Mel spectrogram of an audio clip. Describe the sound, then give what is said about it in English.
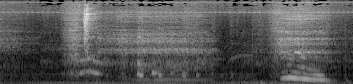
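Heavy breathing comes in a couple of loud, sharp gasping breaths, one early and one near the end, with a rough voiced edge and quieter breath noise between them. “Why do you breathe like that?”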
